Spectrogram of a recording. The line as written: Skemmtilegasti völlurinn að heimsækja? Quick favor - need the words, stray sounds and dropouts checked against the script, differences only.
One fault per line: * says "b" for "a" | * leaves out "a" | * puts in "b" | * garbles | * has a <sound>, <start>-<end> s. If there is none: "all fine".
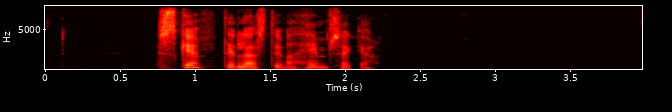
* leaves out "völlurinn"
